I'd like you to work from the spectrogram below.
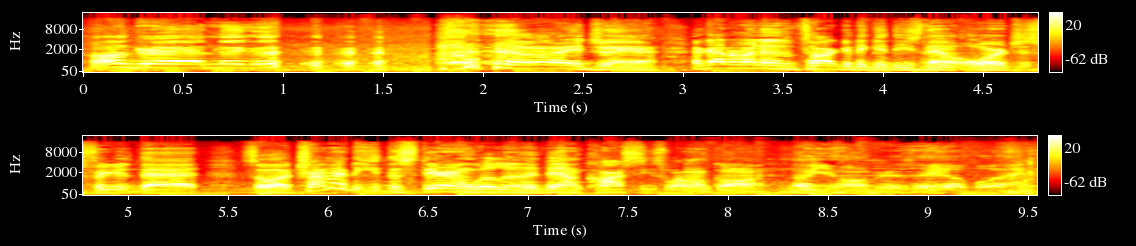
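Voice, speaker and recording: A man voicing a loud, brash, foul-mouthed adult man who shouts and cackles crude teasing in a puppet comedy sketch. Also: medium pitch, sing-song, a little fast, slight background noise.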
